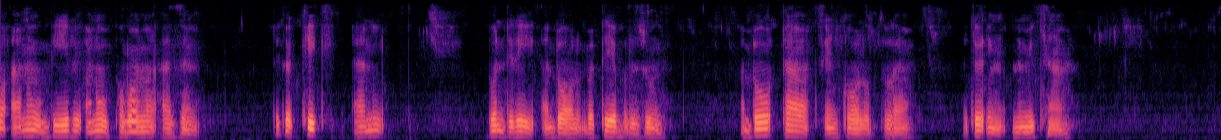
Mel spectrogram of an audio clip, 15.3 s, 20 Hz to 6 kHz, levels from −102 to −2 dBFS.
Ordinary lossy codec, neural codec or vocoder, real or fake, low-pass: AAC, 32 kbps; codec, 16 kHz, 4.8 kbps, FACodec; fake; 5.4 kHz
